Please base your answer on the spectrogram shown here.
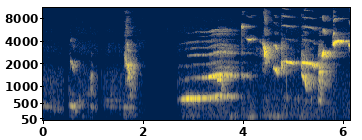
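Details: Song of owned Chopi blackbirds: a few scattered short notes, then a sustained rich whistle with harmonics, followed by quick, varied slurred phrases jumping between high and mid pitches, ending in sharp rising notes.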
